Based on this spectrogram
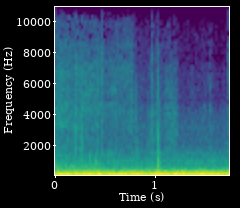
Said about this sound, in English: And currently I'm sitting behind bumper-to-bumper traffic, which means somebody probably wrecked or there's either a stalled car or probably a whole bunch of stuff going on.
